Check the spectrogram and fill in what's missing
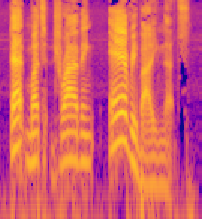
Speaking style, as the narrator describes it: said

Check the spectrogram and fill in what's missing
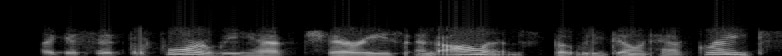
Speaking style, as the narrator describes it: says the bartender

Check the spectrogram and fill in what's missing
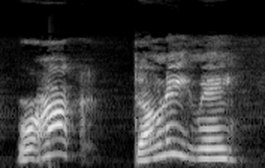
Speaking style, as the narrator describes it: it exclaimed

